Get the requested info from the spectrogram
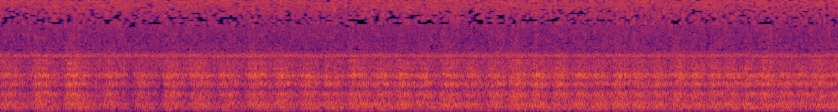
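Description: Railway train running, a steady rumbling mechanical noise with a few faint held tones above it.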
